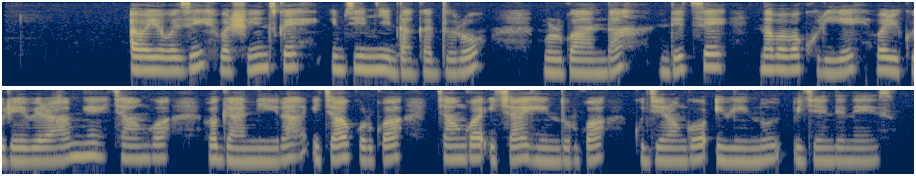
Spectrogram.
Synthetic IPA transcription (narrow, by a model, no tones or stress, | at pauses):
aβajo̞βo̞ziβaʃiːnzɡwe̞ibjiːmɲiːdaɡaduɾo̞ | muɾɡwaːndande̞t͡se̞ | naβaβakʰuɾije̞βaɾikuɾe̞ːβe̞ɾahamŋe̞caːŋɡwaβaɡaːniːɾaicaːkoɾɡwacaːŋɡwaʔicaːɦiːnduɾɡwa | kuɟiɾaŋɡo̞ʔiβiːn̥huβiɟe̞ːnde̞ne̞ːzḁ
